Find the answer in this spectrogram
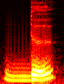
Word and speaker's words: deux: Deux. Final X not pronounced, okay? Deux.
